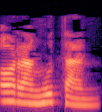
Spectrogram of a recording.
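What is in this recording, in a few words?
"orangutan", Indonesian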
